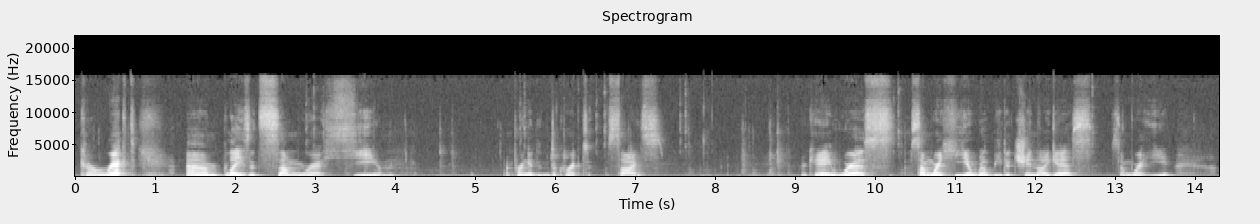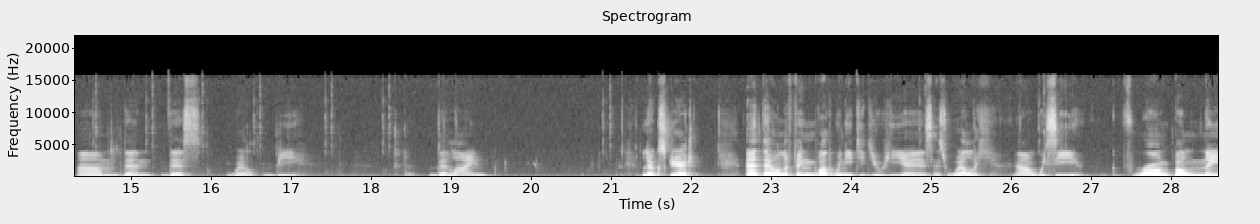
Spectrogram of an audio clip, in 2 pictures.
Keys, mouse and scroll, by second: 0.2-0.8 shift+middle drag, 0.8 g, 3.5 KP_3, 4.5 g, 5.9 r, 6.8 s, 7.8-8.4 scroll up 5, 8.4 shift+middle click, 8.7 g, 11.7 g, 14.4 click, 14.7 g, 15.8 click, 16.4 click, 16.8 g, 18.0 click, 18.2 g, 22.8 middle click, 23.5 scroll down 2, 23.8 middle click, 24.7 click, 26.3 click, 27.9-28.5 middle drag.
